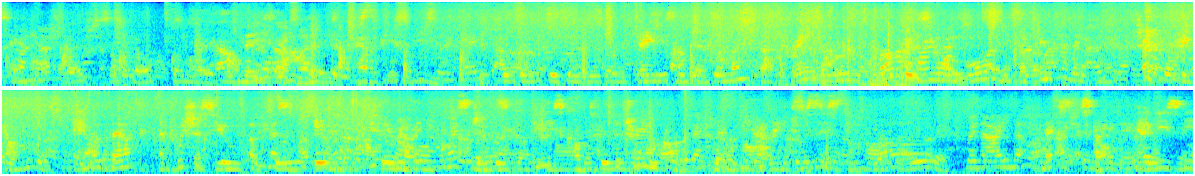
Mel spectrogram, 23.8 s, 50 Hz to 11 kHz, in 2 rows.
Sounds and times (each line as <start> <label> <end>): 0.0 people talking Swiss-german 23.8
